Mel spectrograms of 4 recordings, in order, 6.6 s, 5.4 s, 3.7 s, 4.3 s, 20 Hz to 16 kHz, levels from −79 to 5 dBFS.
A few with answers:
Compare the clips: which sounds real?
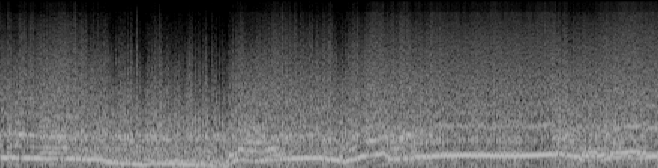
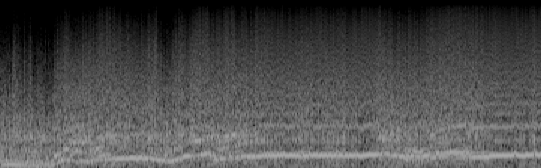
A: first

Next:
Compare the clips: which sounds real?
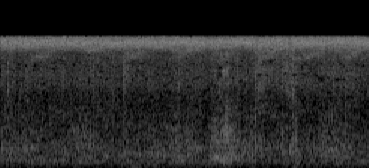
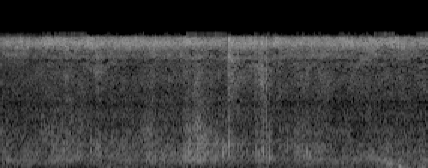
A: first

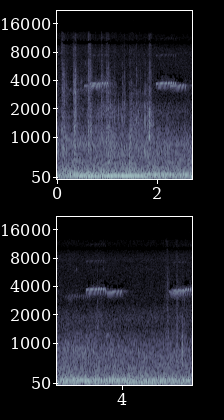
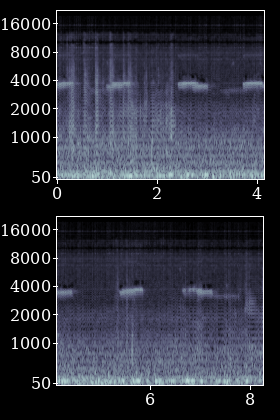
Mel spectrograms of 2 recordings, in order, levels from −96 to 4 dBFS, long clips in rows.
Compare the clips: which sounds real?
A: first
